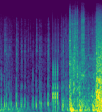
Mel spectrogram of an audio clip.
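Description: A grenade explodes with a loud bang.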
